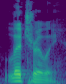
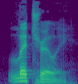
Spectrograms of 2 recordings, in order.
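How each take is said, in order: First: The middle is reduced, sounding like 'litra'. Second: The middle is reduced, sounding like 'litra'.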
